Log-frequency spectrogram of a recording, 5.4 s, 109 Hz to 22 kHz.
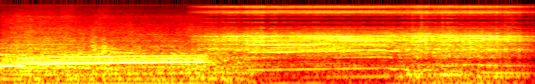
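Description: Race cars including an Audi R8 LMS at the Nürburgring 24 hour race, a loud high engine howl that drops as a gear changes, then a steady roaring pass close by, with no talk.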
